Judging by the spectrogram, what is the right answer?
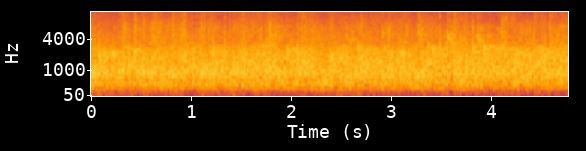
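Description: An audience of about a hundred people applauding, a dense and steady clapping.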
